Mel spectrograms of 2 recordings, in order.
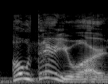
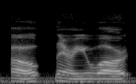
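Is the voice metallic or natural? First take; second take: natural; metallic. First: It is read in a plain natural voice. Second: It is read in a metallic robotic voice. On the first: The speaker calls it wrong. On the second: The speaker calls it right.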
